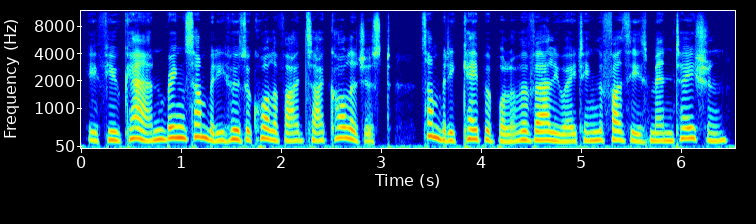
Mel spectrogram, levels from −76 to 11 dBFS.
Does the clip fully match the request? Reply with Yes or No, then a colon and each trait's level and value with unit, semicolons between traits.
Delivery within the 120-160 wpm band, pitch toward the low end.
No: average, 145 wpm; high, 210 Hz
